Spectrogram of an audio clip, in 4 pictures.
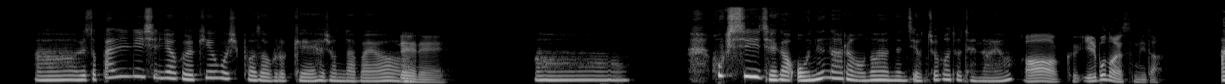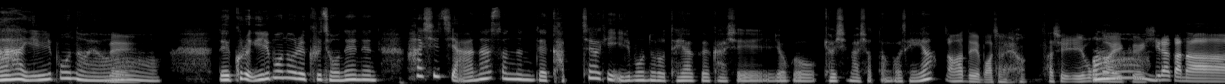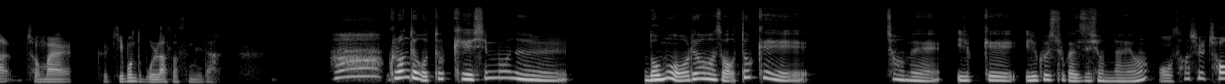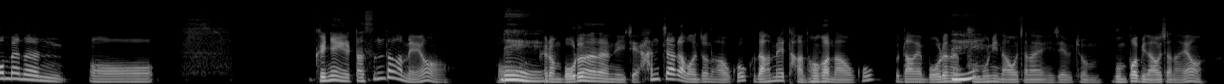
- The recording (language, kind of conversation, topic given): Korean, podcast, 초보자가 창의성을 키우기 위해 어떤 연습을 하면 좋을까요?
- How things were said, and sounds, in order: inhale; laughing while speaking: "맞아요"; gasp; other background noise; teeth sucking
